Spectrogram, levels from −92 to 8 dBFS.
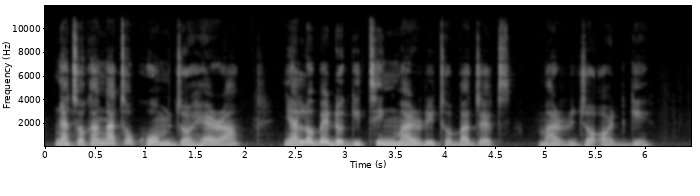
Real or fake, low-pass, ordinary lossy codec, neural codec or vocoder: real; 10.8 kHz; none; none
